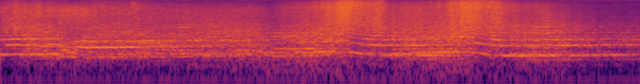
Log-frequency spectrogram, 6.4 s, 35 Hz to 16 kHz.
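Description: Formula 1 race cars at the 1981 Argentine Grand Prix scream past in a continuous high-pitched engine roar, rising and falling as cars pass and shift, loud and steady throughout.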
